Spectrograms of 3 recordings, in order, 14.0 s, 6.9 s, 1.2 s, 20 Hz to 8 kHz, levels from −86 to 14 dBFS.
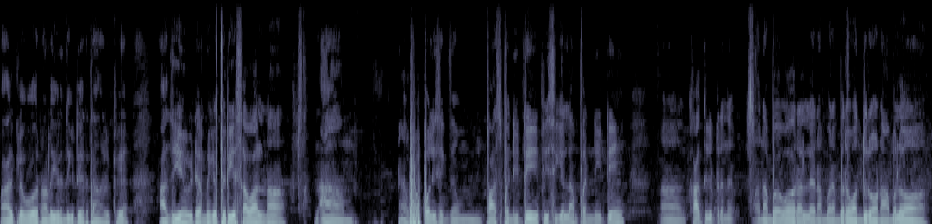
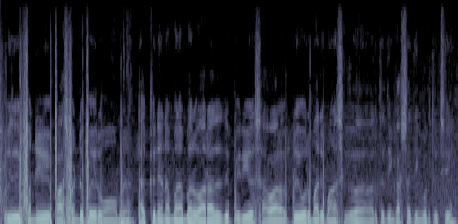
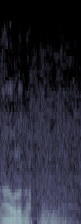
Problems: background sounds at intervals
